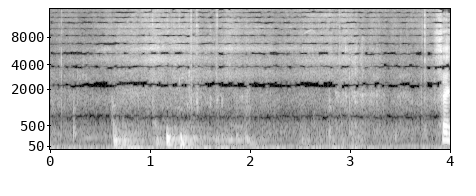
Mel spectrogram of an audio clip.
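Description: Handling noise at a lectern microphone: a few soft thumps and one sharp knock about a second in, before speech begins at the very end.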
